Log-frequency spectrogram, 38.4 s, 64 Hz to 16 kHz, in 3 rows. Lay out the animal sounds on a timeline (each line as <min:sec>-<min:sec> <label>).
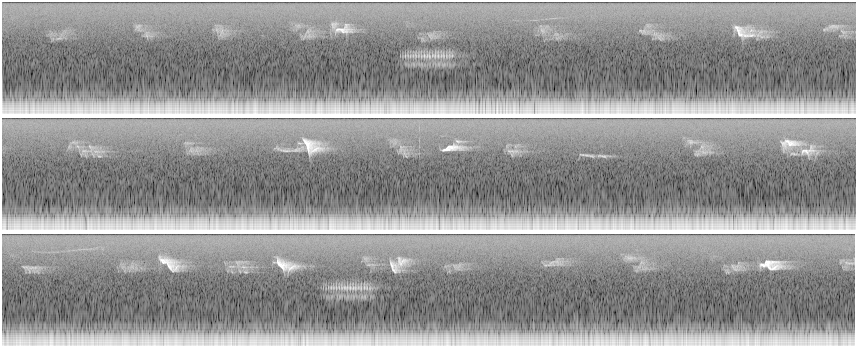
0:00.0-0:38.4 Red-eyed Vireo (Vireo olivaceus)
0:04.8-0:05.5 Blue-headed Vireo (Vireo solitarius)
0:05.9-0:06.8 Hairy Woodpecker (Dryobates villosus)
0:07.5-0:08.5 unidentified call
0:10.8-0:11.4 Blue-headed Vireo (Vireo solitarius)
0:17.2-0:38.4 Blue-headed Vireo (Vireo solitarius)
0:21.3-0:22.1 unidentified call
0:25.6-0:27.3 unidentified call
0:30.2-0:31.4 Hairy Woodpecker (Dryobates villosus)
